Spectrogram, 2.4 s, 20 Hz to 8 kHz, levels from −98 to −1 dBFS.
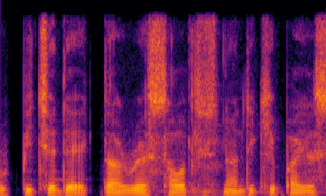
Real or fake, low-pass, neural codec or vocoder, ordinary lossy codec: real; 7.2 kHz; none; none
